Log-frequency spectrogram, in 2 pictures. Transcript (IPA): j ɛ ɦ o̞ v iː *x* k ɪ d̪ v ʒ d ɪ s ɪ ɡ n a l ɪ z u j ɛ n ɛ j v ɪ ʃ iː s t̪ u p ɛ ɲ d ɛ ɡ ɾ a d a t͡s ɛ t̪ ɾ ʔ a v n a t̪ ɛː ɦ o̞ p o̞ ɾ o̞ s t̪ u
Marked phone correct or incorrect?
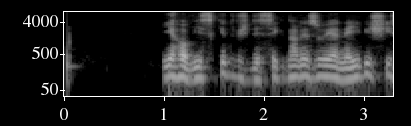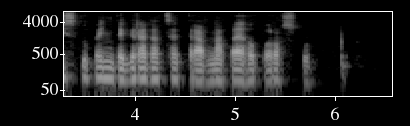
incorrect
